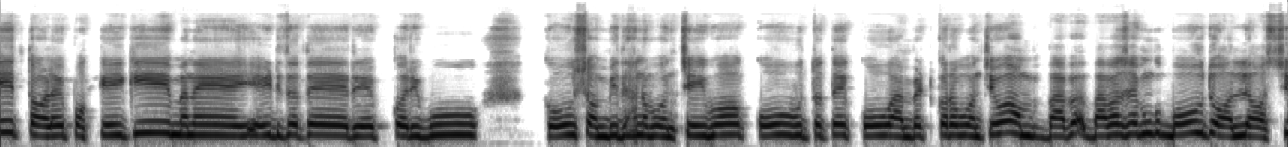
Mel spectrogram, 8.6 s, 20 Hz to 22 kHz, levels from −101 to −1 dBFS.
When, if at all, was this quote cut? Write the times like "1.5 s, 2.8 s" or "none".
none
